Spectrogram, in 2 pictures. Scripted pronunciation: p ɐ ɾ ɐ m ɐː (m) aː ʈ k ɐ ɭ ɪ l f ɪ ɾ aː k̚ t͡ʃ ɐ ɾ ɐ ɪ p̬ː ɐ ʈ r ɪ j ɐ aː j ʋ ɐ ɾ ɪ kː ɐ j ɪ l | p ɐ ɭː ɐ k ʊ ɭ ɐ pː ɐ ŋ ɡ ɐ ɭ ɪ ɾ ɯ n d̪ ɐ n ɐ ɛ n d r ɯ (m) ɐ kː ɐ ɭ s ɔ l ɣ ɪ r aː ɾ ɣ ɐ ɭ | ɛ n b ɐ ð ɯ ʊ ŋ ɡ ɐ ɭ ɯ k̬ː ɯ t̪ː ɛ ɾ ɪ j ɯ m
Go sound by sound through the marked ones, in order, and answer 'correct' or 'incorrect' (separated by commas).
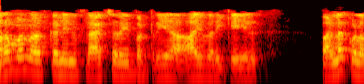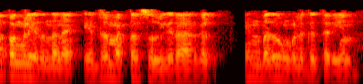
incorrect, correct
